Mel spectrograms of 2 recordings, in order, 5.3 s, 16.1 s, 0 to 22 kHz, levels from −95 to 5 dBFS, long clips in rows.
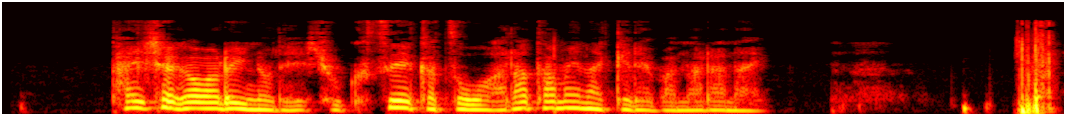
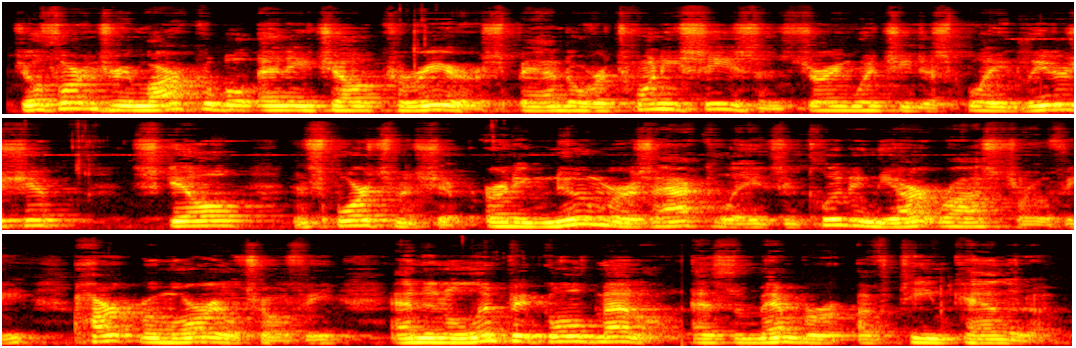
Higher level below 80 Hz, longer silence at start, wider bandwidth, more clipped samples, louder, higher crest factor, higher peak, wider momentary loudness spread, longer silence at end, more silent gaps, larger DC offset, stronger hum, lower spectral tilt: first, -40 dBFS vs -62 dBFS; first, 0.55 s vs 0.05 s; second, 11.5 kHz vs 15.5 kHz; neither; about the same, -21 LUFS vs -20 LUFS; about the same, 22 dB vs 18 dB; about the same, 0 dBFS vs -2 dBFS; first, 17 LU vs 11 LU; about the same, 0.05 s vs 0.1 s; neither; neither; neither; first, -8 dB/octave vs -6 dB/octave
